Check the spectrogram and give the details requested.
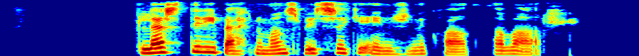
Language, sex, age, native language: Icelandic, female, 30-39, Icelandic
